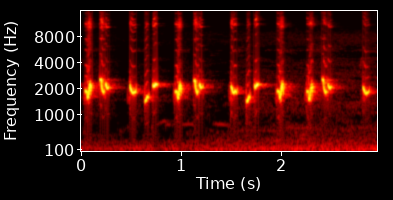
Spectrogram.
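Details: Sooty-headed bulbul female calling for a male, uttering clear, slurred chirps in quick pairs and singles, about a dozen notes across three seconds, over a soft low background murmur.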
